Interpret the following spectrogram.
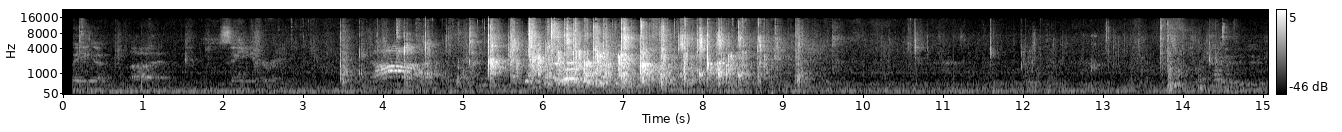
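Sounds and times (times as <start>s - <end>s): audience clapping: 3.4s - 9.7s
audience cheering: 3.9s - 8.7s.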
